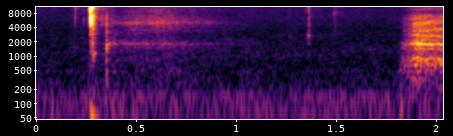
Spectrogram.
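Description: A quiet pause with one sharp click about a quarter second in, a soft breath, a fainter click later, and a man's voice starting again near the end.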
